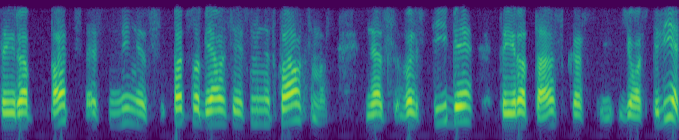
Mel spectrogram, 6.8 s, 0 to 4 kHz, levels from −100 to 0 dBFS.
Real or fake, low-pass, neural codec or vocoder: real; 3.6 kHz; none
